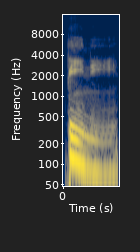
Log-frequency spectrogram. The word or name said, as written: beanie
